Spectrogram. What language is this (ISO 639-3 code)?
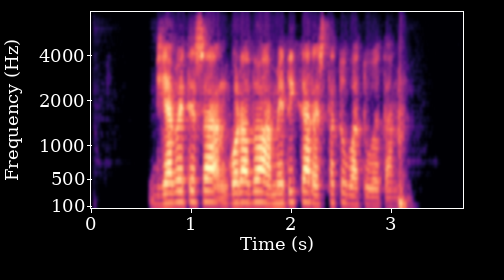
eus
